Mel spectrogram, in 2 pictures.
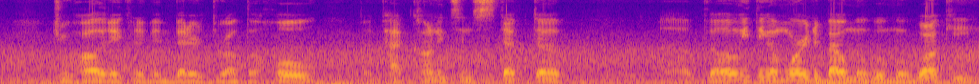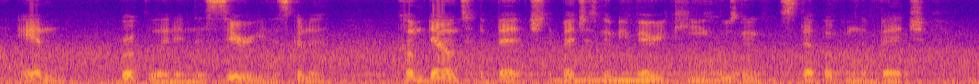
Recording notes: sorry about the background noise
